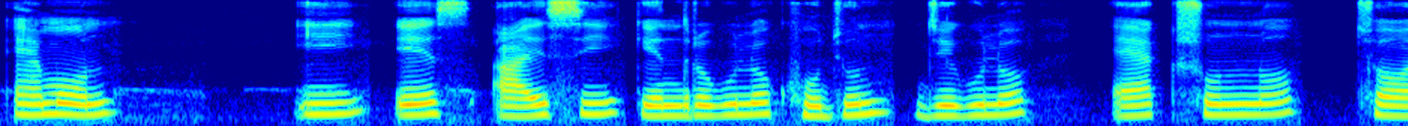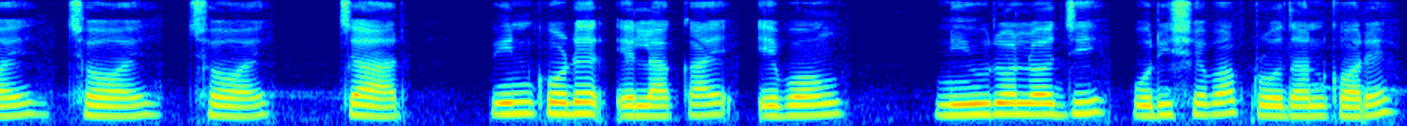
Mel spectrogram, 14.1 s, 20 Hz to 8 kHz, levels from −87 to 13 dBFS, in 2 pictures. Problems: none marked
